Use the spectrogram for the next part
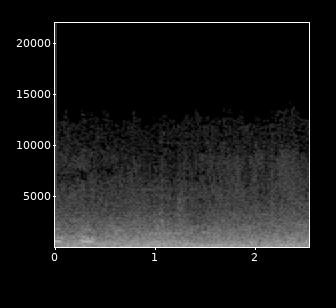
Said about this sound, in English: cadaver dogs had to be used to pinpoint their exact location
